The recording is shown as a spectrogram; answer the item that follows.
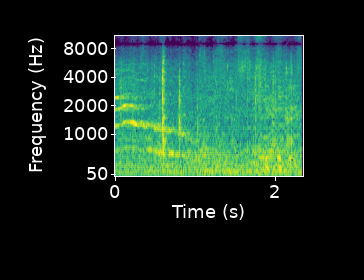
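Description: A young child's high-pitched squeal that slides down in pitch over about a second, a meow-like cry.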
